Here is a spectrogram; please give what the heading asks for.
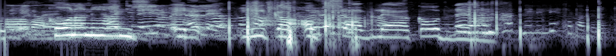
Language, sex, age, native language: Icelandic, male, 13, Icelandic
